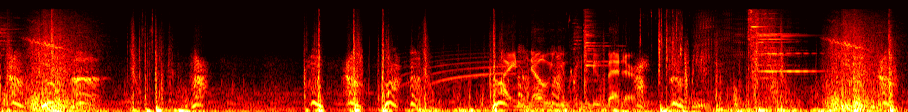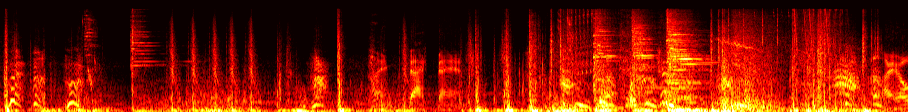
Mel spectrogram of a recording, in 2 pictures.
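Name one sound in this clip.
Punches and kicks land with heavy thuds and sharp smacks.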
